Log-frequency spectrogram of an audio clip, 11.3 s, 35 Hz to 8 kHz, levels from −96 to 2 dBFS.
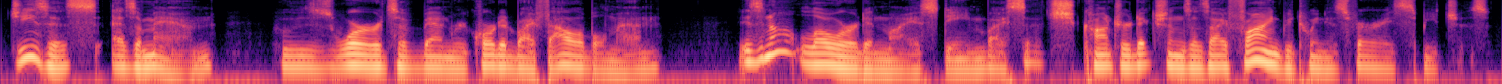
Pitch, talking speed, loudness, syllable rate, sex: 110 Hz, 150 wpm, -19 LUFS, 4.3 syllables/s, male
